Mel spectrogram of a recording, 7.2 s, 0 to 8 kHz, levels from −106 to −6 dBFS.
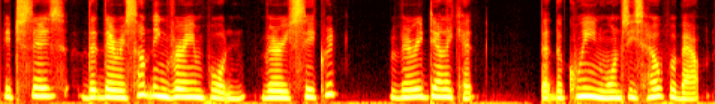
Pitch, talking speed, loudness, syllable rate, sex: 210 Hz, 160 wpm, -16 LUFS, 5.7 syllables/s, female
